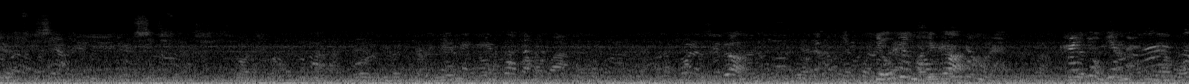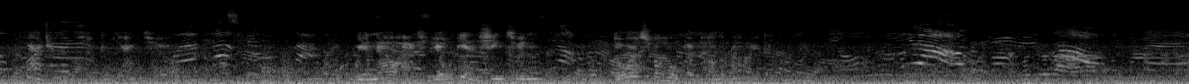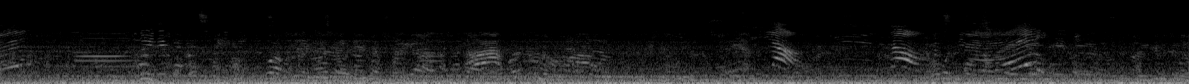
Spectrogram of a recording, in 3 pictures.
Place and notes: {"title": "Hongkou District, Shanghai - Line 10 (Shanghai Metro)", "date": "2013-11-25 13:03:00", "description": "from Siping Road station to Hailun Road station, Binaural recording, Zoom H6+ Soundman OKM II", "latitude": "31.26", "longitude": "121.49", "altitude": "16", "timezone": "Asia/Shanghai"}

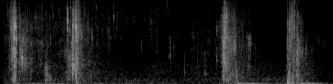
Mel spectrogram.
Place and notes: {"title": "walking in mid - Wet mud Shoes", "date": "2012-10-18 18:09:00", "description": "walking through the muddy forrest lane", "latitude": "48.43", "longitude": "10.04", "altitude": "531", "timezone": "Europe/Berlin"}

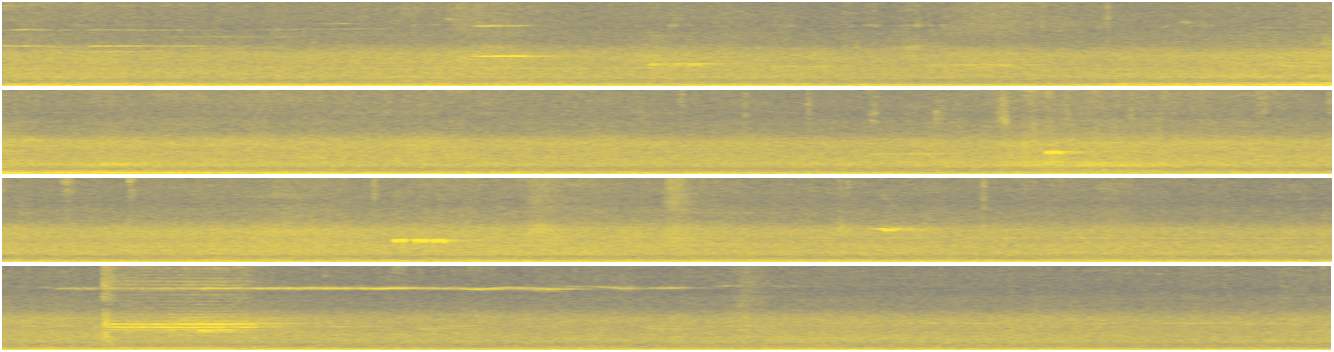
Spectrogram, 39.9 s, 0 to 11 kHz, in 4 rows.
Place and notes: {"title": "The University Promenade, Taipei city - square", "date": "2016-03-04 18:04:00", "description": "Traffic Sound, square", "latitude": "25.02", "longitude": "121.53", "altitude": "19", "timezone": "Asia/Taipei"}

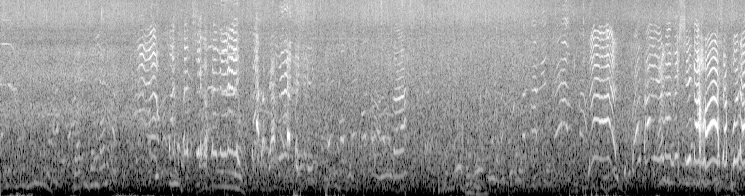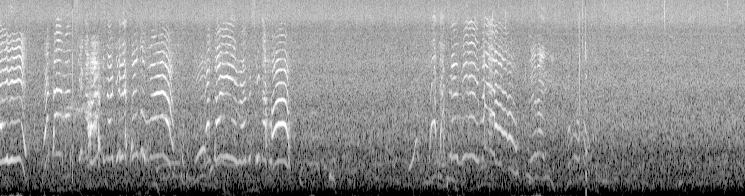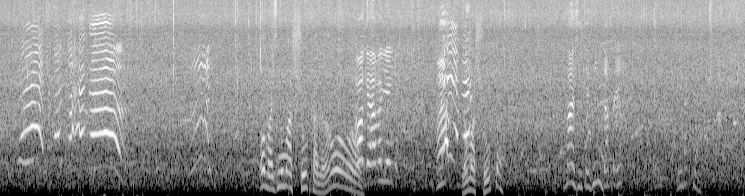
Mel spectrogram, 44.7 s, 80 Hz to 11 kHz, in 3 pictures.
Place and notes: {"title": "Unnamed Road, Lagoinha - SP, 12130-000, Brasil - Kids at the waterfall", "date": "2019-03-23 11:00:00", "description": "Tascam DR-40", "latitude": "-23.14", "longitude": "-45.15", "timezone": "GMT+1"}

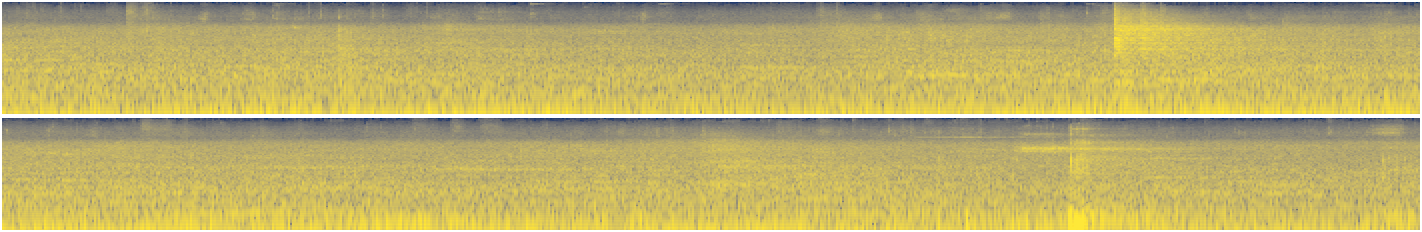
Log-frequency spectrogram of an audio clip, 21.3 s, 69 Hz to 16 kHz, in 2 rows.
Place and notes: {"title": "Garer Quartier, Lëtzebuerg, Luxemburg - Luxemburg, main station, hall", "date": "2015-06-25 19:15:00", "description": "Inside the hall of the main station of Luxemburg. The sound of voices, rolling suitcases and the deep sound waves of trains arriving at the nearby platforms resonating in the high ceiling space.\ninternational city soundmap - topographic field recordings and social ambiences", "latitude": "49.60", "longitude": "6.13", "altitude": "287", "timezone": "Europe/Luxembourg"}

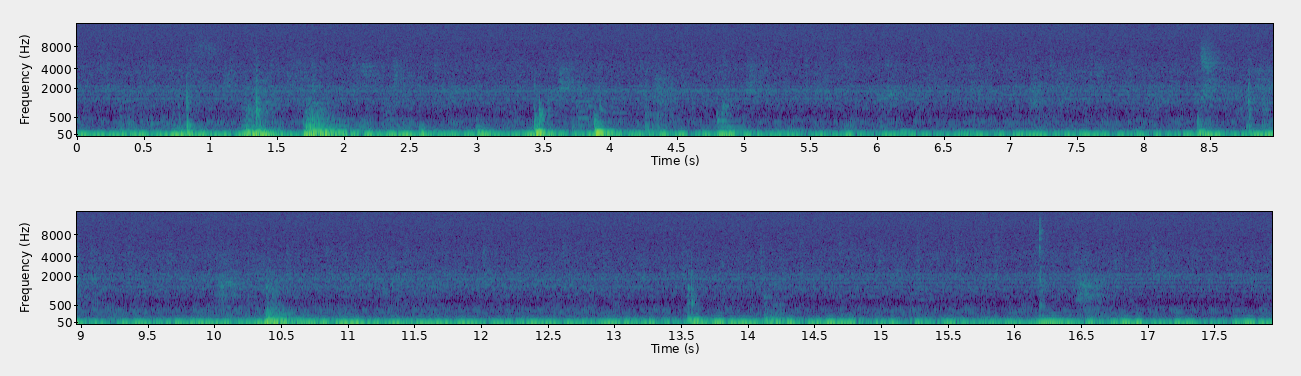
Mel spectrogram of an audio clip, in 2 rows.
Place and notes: {"title": "Ave. S, Seattle, WA, USA - Purple Glass (Underground Tour 4)", "date": "2014-11-12 11:44:00", "description": "Between Schwabacher Building and former Scandinavian-American Bank (Yesler Building). Group heads towards walk-in vault. Standing directly underneath purple glass in sidewalk. \"Bill Speidel's Underground Tour\" with tour guide Patti A. Stereo mic (Audio-Technica, AT-822), recorded via Sony MD (MZ-NF810).", "latitude": "47.60", "longitude": "-122.33", "altitude": "21", "timezone": "America/Los_Angeles"}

